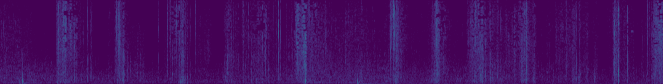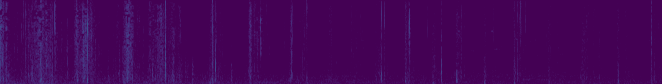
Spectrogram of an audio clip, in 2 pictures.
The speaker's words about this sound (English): I'm down by the river now and I'm going to be walking around in this kind of long green stuff.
